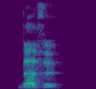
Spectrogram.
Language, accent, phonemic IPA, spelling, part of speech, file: French, France, /ba.vø/, baveux, adjective / noun, LL-Q150 (fra)-baveux.wav
- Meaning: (adjective) 1. wet; drooling; dripping 2. arrogant and cheeky against authority; cocky; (noun) lawyer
